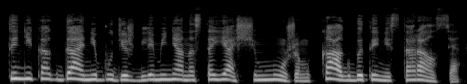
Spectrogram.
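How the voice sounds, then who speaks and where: A woman voicing a trapped young wife who fights back with raised, shouting accusations. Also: on the high side, expressive, a little slow, breathy edge, no echo, studio quality, pitched above the performer's own voice.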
